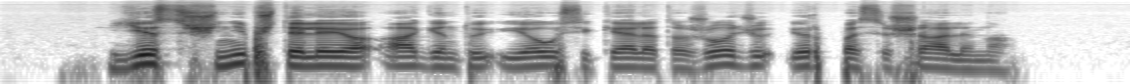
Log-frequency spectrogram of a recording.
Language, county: Lithuanian, Šiauliai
